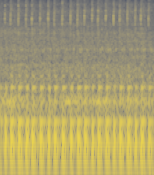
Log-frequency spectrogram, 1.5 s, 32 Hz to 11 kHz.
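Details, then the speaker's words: Yamaha Mio Sporty 115cc scooter idling with newly installed ORBR V2 open chicken pipe: loud, even popping about ten pulses a second with faint puffing; small exhaust leak, expected by owner to go away. "Yan yung tunog na pag naka-idle siya, no. So yung leak dito, meron siya konti nga lang, pero mawawala din yan."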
